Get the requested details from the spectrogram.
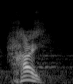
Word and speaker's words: Ai: Now, if you want to know how the Hebrew people pronounce Ai, it's kind of funny. It's Hai. Or it's almost like I, like a Canadian, Ai. But you put a little bit of an H at the beginning of it.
